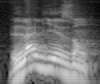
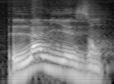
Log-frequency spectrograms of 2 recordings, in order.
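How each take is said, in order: No difference in how they are said.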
